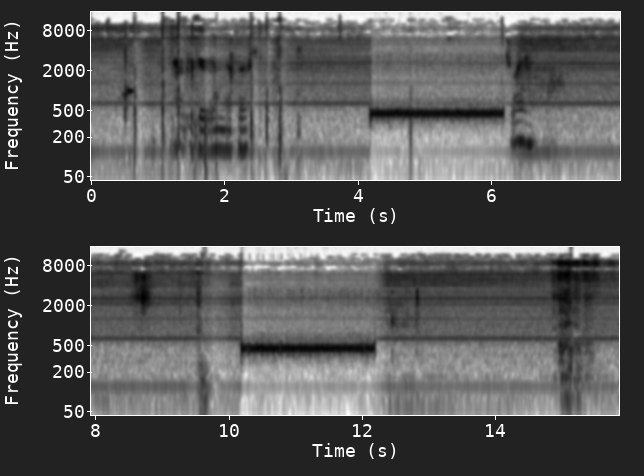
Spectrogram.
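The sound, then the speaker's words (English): A telephone ringback tone sounds twice, each steady buzzing ring lasting about two seconds with a long pause between, heard through a phone line over faint background noise and brief murmurs. “It's ringing.”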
